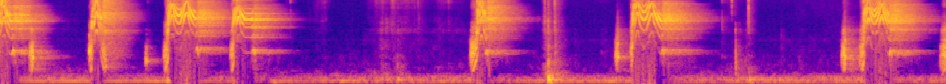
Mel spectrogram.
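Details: Indian palm civet calling at night in India: harsh, breathy hissing bursts, irregular and about half a second to a second each, separated by quiet gaps, over a low steady hum.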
